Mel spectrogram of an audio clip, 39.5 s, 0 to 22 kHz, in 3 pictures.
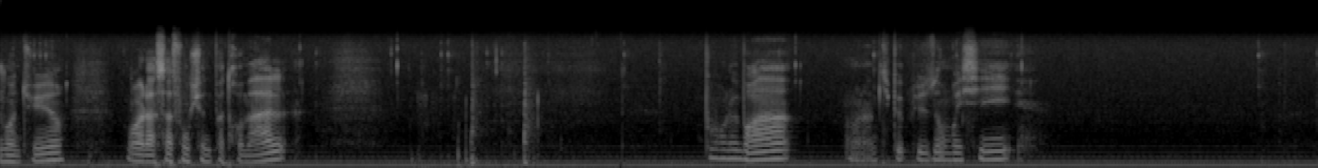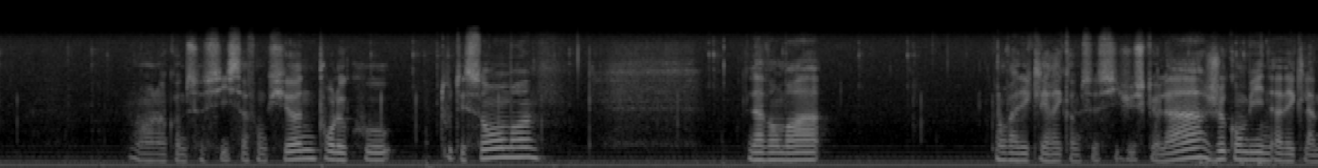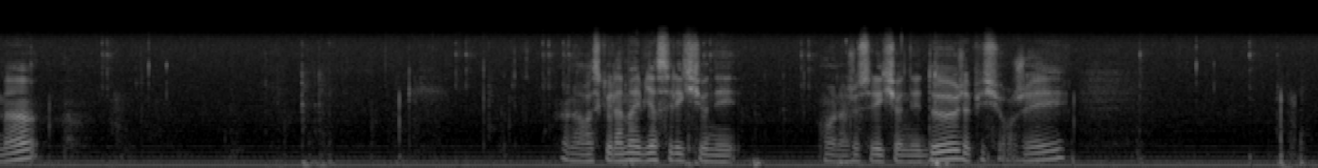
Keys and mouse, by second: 0.4 click, 1.7 KP_Subtract, 2.7-3.8 drag, 4.5-5.6 drag, 4.9 right click, 6.4-9.3 drag, 9.7-13.2 drag, 14.0 middle click, 16.2 click, 17.0 click, 18.6 middle click, 19.3 click, 19.8-20.9 drag, 21.9-22.9 drag, 25.0 click, 27.5 click, 29.5 KP_Subtract, 31.1 click, 31.9-33.2 drag, 33.3 F2, 33.5 click, 34.5 shift+click, 35.9 g, 37.9-39.5 drag.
